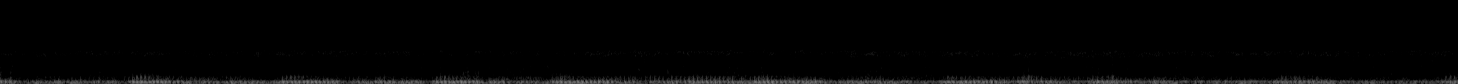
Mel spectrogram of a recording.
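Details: Cats curled up with dogs on a cold winter day give a continuous deep purr, rising and falling in soft regular pulses throughout, with a steady low background hum.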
